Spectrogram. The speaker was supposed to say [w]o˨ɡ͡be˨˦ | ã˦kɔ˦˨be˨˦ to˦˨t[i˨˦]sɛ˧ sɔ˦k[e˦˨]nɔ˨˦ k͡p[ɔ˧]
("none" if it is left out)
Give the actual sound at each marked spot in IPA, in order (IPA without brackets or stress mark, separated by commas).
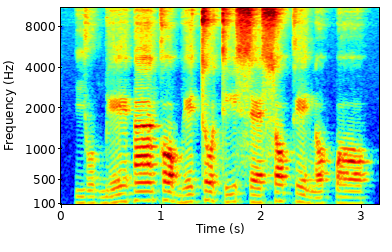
j, i˨˦, e˦˨, ɔ˧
